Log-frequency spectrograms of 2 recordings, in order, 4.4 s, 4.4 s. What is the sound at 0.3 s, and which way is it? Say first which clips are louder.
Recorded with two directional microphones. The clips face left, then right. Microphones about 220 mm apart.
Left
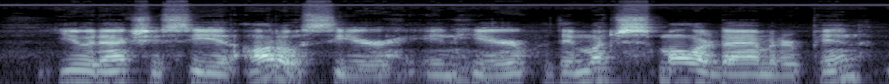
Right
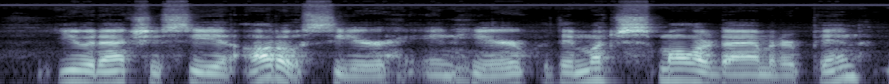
Speech: right 6 dB; 55° right (ahead or behind).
